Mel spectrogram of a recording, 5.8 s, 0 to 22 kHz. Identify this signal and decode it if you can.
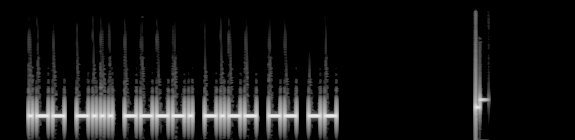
Morse code, heard as a keyed tone, about 32 wpm, 700 Hz. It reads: WB9YMM
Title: USA Call Signs - 6 Characters - 4x Character Spacing - 30wpm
